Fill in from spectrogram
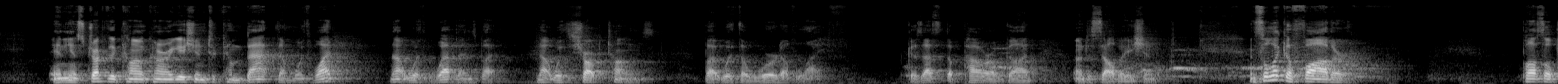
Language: English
